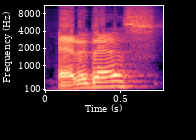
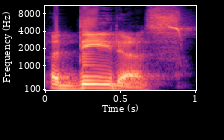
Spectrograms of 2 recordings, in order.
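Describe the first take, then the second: First: The stress falls on a syllable other than 'di'. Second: The stress falls on the middle syllable 'di'. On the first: The speaker calls it wrong. "So it's not Adidas" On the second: The speaker calls it right. "You got to put the stress on D, like Adidas"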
